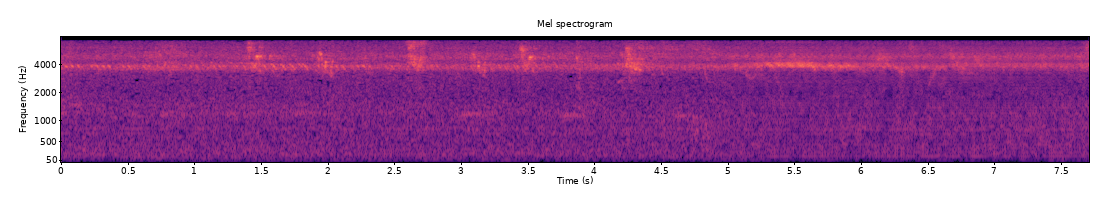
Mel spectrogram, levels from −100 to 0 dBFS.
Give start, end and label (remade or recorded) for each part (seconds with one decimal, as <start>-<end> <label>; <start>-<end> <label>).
0.0-5.0 recorded; 5.0-7.7 remade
